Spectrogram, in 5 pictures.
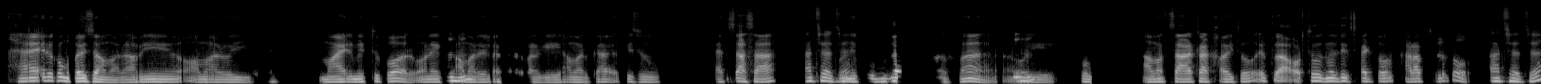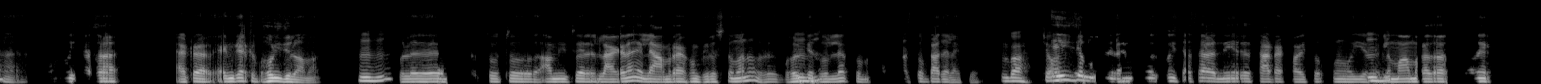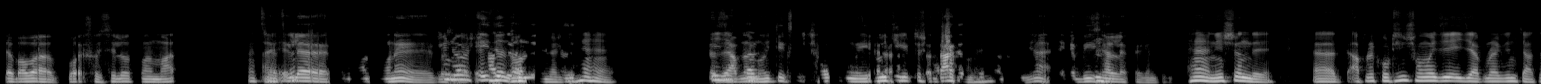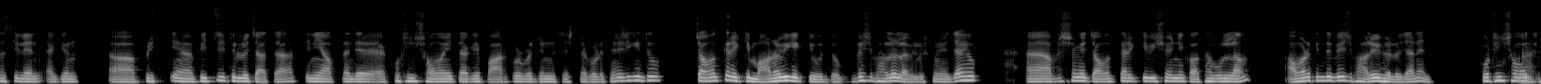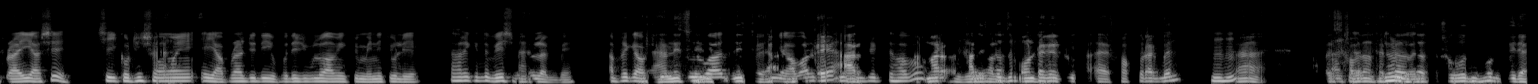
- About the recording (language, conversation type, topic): Bengali, unstructured, কঠিন সময়ে তুমি কীভাবে নিজেকে সামলাও?
- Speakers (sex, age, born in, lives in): male, 40-44, Bangladesh, Bangladesh; male, 60-64, Bangladesh, Bangladesh
- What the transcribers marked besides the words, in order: static; unintelligible speech; distorted speech; unintelligible speech; in English: "suggestion"; unintelligible speech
